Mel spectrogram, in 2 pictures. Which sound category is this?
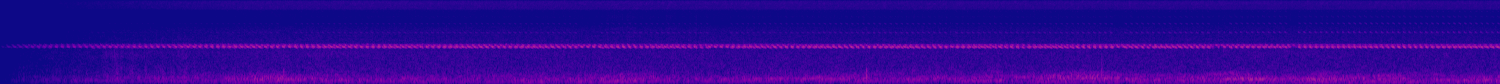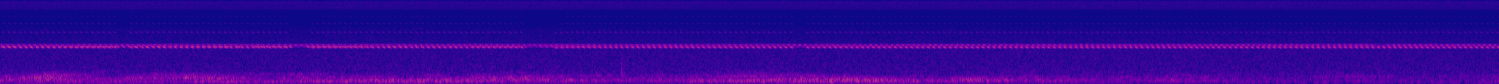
Soundscapes > Nature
